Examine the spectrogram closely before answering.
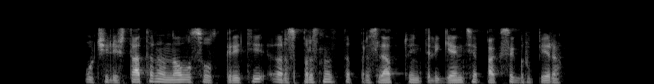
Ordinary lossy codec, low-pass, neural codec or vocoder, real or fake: Opus, 64 kbps; 5.4 kHz; none; real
